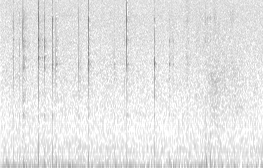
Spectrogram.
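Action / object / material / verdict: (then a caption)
tap / lacquered wooden spoon / wood / none. Long nails tap a large, solid, Khokhloma-painted lacquered wooden spoon, first along the handle and then on the back of its red and gold bowl. About eleven short, dry clicks sound with no ring, each a bright tick over a soft low rumble.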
